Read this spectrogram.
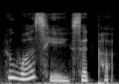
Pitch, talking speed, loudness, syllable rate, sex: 235 Hz, 250 wpm, -16 LUFS, 4.9 syllables/s, female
